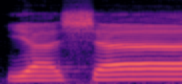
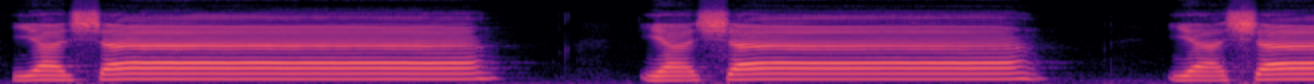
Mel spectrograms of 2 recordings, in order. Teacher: Jadi setelah 6 harokat kita panjangkan shinnya, langsung kita rem bunyinya.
